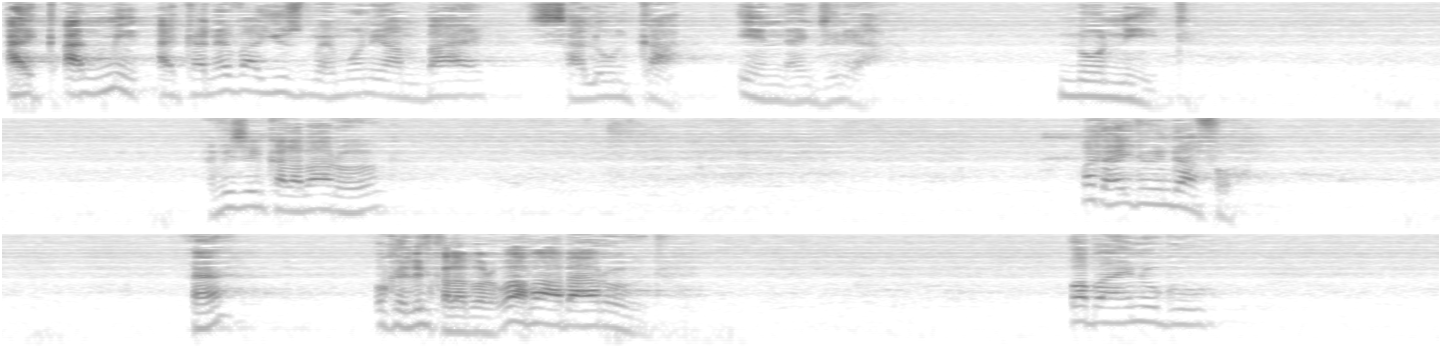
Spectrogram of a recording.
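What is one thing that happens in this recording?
A man speaks with animation into a microphone, heard over a loudspeaker in a large hall.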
